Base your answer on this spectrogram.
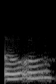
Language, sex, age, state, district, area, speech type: Bodo, female, 30-45, Assam, Udalguri, rural, conversation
